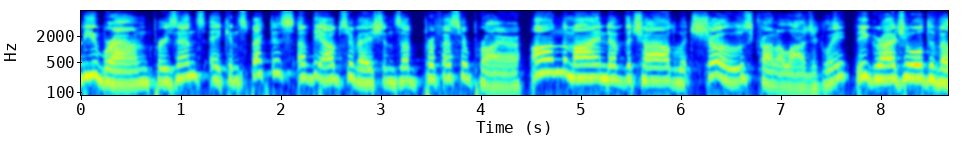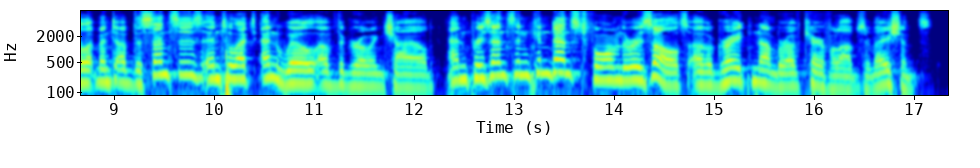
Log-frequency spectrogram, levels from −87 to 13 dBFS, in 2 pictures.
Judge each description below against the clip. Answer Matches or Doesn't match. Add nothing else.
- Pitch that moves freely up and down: Matches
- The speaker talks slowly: Doesn't match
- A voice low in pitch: Doesn't match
